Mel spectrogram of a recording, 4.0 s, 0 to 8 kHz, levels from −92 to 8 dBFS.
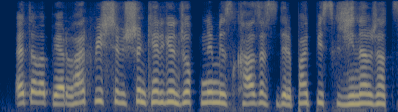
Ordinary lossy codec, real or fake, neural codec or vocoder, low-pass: none; fake; codec, 16 kHz, 1 kbps, X-Codec, WavLM features, trained on Multilingual LibriSpeech; none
